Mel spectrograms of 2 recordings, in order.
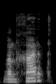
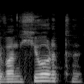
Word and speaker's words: øneheart: Правильно произносить вообще Ван Харт, псевдоним? Ну, тут уже кто как хочет. То есть можно и Ван Хёрт, Ван Херт, это как кому угодно.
